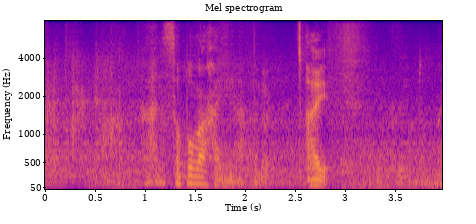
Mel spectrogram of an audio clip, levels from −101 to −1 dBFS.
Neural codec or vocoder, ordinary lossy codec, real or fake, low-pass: codec, 16 kHz, 1 kbps, X-Codec, HuBERT features, trained on LibriSpeech; none; fake; none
